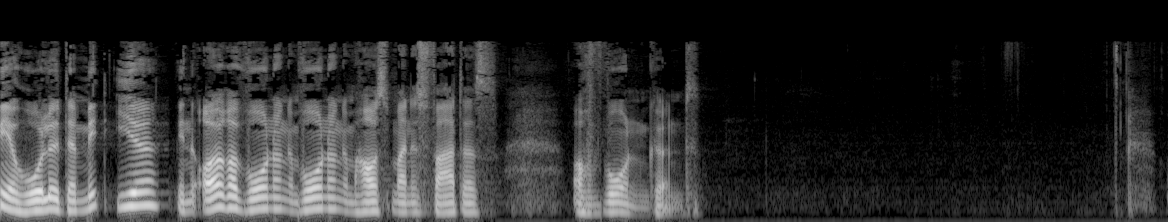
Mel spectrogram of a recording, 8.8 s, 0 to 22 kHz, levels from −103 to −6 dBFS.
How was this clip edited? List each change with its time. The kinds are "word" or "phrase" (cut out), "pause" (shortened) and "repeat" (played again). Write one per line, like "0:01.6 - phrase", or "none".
0:01.3 - pause
0:02.2 - repeat
0:04.5 - word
